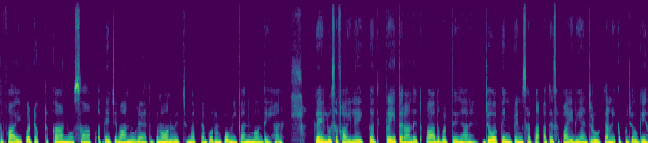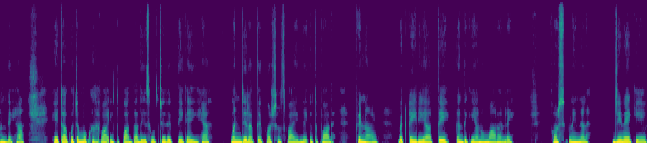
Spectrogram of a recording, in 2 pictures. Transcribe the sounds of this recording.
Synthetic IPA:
səpʰaːiːpɾoɖək̚ʈkaːnõːsaːpʰə̰t̪eːd͡ʒəʋaːnũːɾɛːt̪bənɔːnʋɪt͡ʃmət̪ɛ̃ːpʊɾənpuːmiːkãːnɪmãːnd̪eːɦən | kɾeːluːsəpʰaːiːləiːkəd̪kəiːt̪əɾãːd̪iːʊt̪paːd̪ʋəɾt̪ḭːd͡ʒaːneːd͡ʒoːpɪnpɪnsət̪ã̰ːʔət̪eːsəpʰaːiːd̪ijãːt͡ʃəɾuːɾt̪ãːləiːʔʊpd͡ʒoːɡiːɦʊnd̪eːɦã̰ː | eːt̪ãːkʊd͡ʒmʊkʰsəpʰaːḭːʊt̪paːd̪ãːd̪iːsuːɾt͡ʃiːd̪ɪt̪iːɡəiːɦɛː | mənd͡ʒelət̪eːpʰəɾʃsə̥pʰaːiːləiːʔʊt̪paːd̪ | pʰɪnaːɽ | bɛːkʈiːɾɪjaːt̪eːɡ̥ɪnd̪əɡɪjãːnũːmaːɾələː | pʰəɾʃkliːnəl | d͡ʒɪʋẽːkɪ

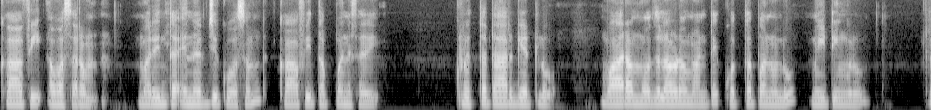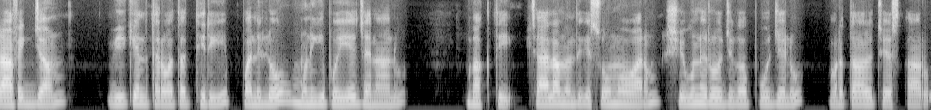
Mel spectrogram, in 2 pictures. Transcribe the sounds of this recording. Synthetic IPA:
kaːpʰiʔɐʋɐsɐɾɐmː | ɐɾint̪ɐʔenɐɾd͡ʒiːkɔːsɐmkaːpʰit̪ɐpːɐnisɐɾi | kɾut̪ːɐʈaːɾɡe̞ʈlṵ | ʋaːɾɐmːɔd̪ɐlaːʋɐɽɐmɐɳʈe̞ːkɔt̪ːɐpɐnulumiːʈiŋɡulu | ʈɾaːpʰik̚d͡ʒaːm | ʋiːkeɳɖ̚t̪ɐɾʋaːt̪ɐt̪iɾiɡipɐnilo̞ːmuniɡipo̞ːje̞ːd͡ʒɐnaːlu | bʱɐkt̪it͡ʃaːlaːmɐnd̪ik̬isɔːmɐʋaːɾɐmʃiʋuniɾo̞ːd͡ʒuɡaːpuːd͡ʒɐlu | ʋɾɐt̪aːlut͡ʃe̞ːst̪aːɾṵ

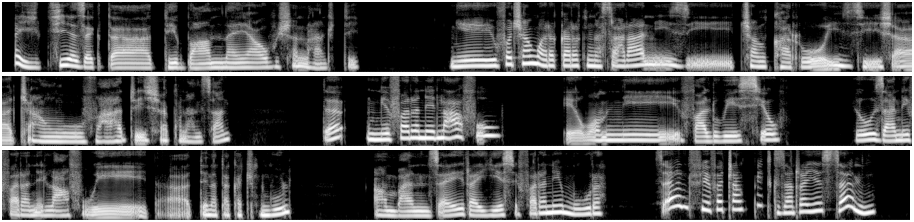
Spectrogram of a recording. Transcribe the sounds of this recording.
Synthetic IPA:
ait̪ʰiazakid̪ad̪̥ebaminajawuʃanaɳɖ͡ʐu̥t̪ʰi | ŋeefaʈ͡ʂaŋuaɾakaɾakiŋasaɾanḭzḭʈ͡ʂaŋukaɾoizḭʃa̰ʈ͡ʂaŋuv̥at̪uḭziʃa̰kunaniz̥ani̥ | d̪̥a | ŋefaɾanelafu | ḛwa̰miniv̥aluesew | ewzanefa̰ɾanelafṵwḛd̪̥a̰t̪enət̪akaʈ͡ʂiŋɡulu̥ | ambanizajraesefaɾanemuɾə | z̥a̰janifefəʈ͡ʂaŋupid̪i̥kizanirajeziz̥ani

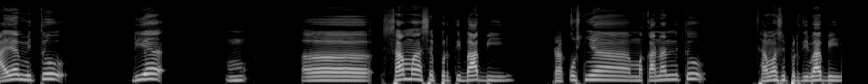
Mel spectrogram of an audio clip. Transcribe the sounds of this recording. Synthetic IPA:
ajamit̪u | dia | ə | samasɛpɛrt̪ibabi | rakusɲamakananit̪u | samas̬ɛpɛrt̪ibabi

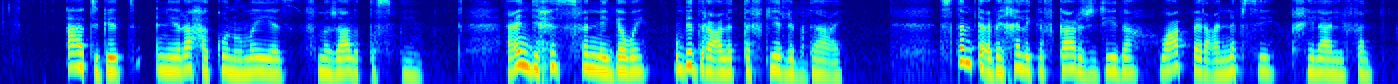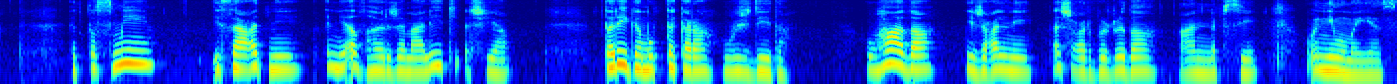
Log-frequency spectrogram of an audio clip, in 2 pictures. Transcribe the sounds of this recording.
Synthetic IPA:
ʔaʕt̪aɡɪd̪ʔɪnːiɾˤɑːħʔakuːnmʊmajːaz | fimaʒaːlɪt̪ːɑsˤmiːm | ʕɪnd̪iħɪzːfanːiɡawi | wɡʊd̪ɾˤɑʕalat̪ːafkiːɾɪlɪbd̪aːʕi | ʔɪst̪amt̪ɪʕbɪxalːɪkʔafkɑːɾˤd͡ʒɪd̪iːd̪a | waʕabːɪɾˤʕanːafsimɪnxɪlaːlɪlfanː | ʔɪt̪ːɑsˤmiːm | jsaːʕɪd̪ni | ʔɪnːiʔɑðˤɦɑɾˤd͡ʒamaːlɪjːalʔaʃjaːʔ | t̪ˤɑɾiːɡamʊb̚t̪akɑɾˤɑwɪʒd̪iːd̪a | wɦaːða | jɪd͡ʒʕalniʔaʃʕɑɾˤbɪrːɨd̪ˤɑ | ʕanːafsiwʔɪnːimʊmajːaz̥

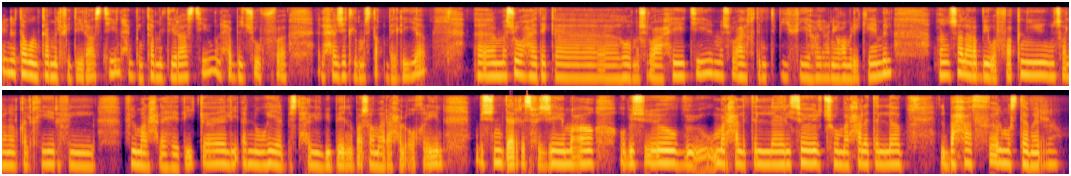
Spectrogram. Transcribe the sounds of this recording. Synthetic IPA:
ʔænæt̪ˤɑwːankæmːɪlfid̪ə̰ɾˤɑ̰ːst̪inħəbːnkæmːɪld̪əɾˤɑːst̪ʰiwnħəbːnʃṵːfɪlħaːʒɛːt̪ɪlmʊst̪aqbælɪjːa̰ | lmæʃɾuːʕhæðɛːkæ | ɦʊwːmæʃɾṵːʕaħajɛːt̪imæʃɾṵːʕalxd̪əmt̪bifiːɦæjaʕniʕʊmɾḭkʰɛːməlɪnʃæːʔlːˤɑɾˤɑbːijwæ̰fːɪqniwɪnʃæːʔlːɑnɪlqɑlxiːɾfifilmɑɾˤħalʔaɦɛðḭːklɪʔænːʊɦɪjːæbɛːʃt̪ħalːlbibɛːnɪ̰lbɑ̰ɾˤʃɑmɑ̰ɾˤɑ̰ːħɪ̰lʔʊ̰xɾḭːnbɛːʃnd̪ɑ̰rˤːə̰sfilʒæːmʕawbɛːʃ | mɑɾˤħalaɾisøt͡ʃmɑɾˤħala | lbaħaθlmʊst̪æmɪrː

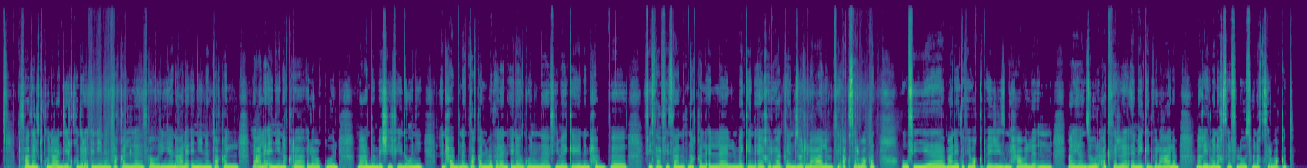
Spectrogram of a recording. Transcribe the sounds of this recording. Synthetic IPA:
nfɑðˤːɨlt̪kuːnʕand̪ilqʊd̪ɾˤɑʔɪnːinɪnt̪ɑqɪlθawɾɪjːanʕalæʔɪnːinɪnt̪ɑqɪlʕalæʔɪnːinɪqɾˤɑɪlʕʊquːlmaʕand̪hʊmbɛːʃifid̪uːni | nħɪbːnɪnt̪ɑqɪlmæθælænʔæːnɛnkuːnfimækɛːnnħɪb | fisaʕfiːsaʕnɪt̪nɑqːɑlʔɪlmækɛːnʔæːxəɾwɦɛːkːænzuːɾɪlʕaːlamfiʔɑqsɑɾˤwɑqt̪wfimaʕnɛːt̪ʰæfiwɑqt̪wæːʒɪznħaːwəlnmaʕnɛːhænzuːɾʔækθɑɾˤʔæmɛːkɪnfilʕaːləmːɪɣiːɾmænɪxsɪɾfluːswnɪɣsəɾwɑqt̪

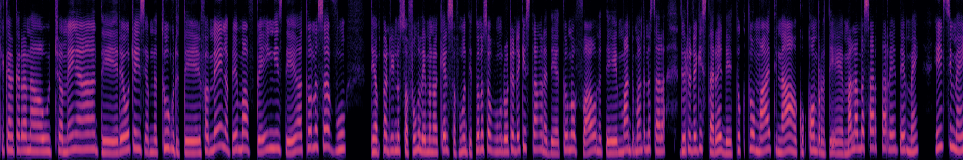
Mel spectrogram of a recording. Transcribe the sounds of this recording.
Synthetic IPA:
kikaɾakaɾanəuiʈ͡ʂəmeŋəd̪̥eɾeoɦʈ͡ʂəiziaminat̪uŋɡuɖ͡ʐəd̪̥erefəmeŋəbemavubeiɲizid̪eat̪onəsavu | d̪̥eamipaɳɖ͡ʐinosavuŋəlemanoakelsavuŋəd̪eat̪onasavuŋɾeoʈ͡ʂaɳɖ͡ʐekizi̥t̪aŋɡanəd̪eat̪onov̥aunəd̪̥emand̪umand̪unəsaləd̪̥eooʈ͡ʂaɳɖ͡ʐek̬izi̥t̪aɾed̪et̪oku̥t̪omat̪inakokombɾəd̪̥emalamasaɾit̪aɾed̪emeɲ | ivit͡simeɲ

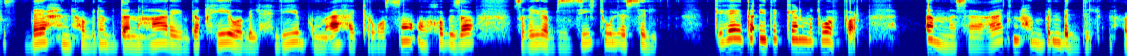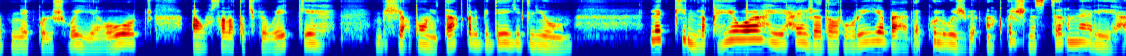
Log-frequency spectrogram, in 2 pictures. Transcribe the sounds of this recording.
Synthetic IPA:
fisˤːbɑħnħʊbːnəbd̪æʔnɦɑɾˤibəqhiːwabəlħliːbwmʕahækəɾwɑsˤɑ̃ʔwxʊbzasˤɣiːɾabəzːiːt̪wəlʕsəl | kæɦæd̪æʔəd̪ækæːnmʊt̪wæfːɑ̰ɾˤ | ʔæmːæsaʕaːt̪nħəbːnbæd̪ːəlnħʊbːnækʊlʃwæjːaɣuːt̪ʔæwsˤɑlɑt̪ˤɑt̪fæwækəhbæʃjoʕt̪ˤunit̪ˤɑqɑlbəd̪æjæljum | lækʰənəlqhəwaɦəjːħaʒad̪ˤɑɾuɾəjːabaʕd̪kʊlːwəʒba̰mænəqd̪əɾˤʃnəst̪æɣniʕlihæ

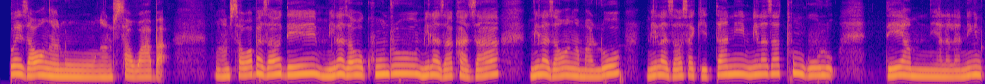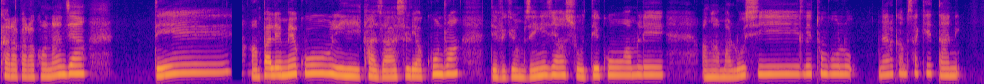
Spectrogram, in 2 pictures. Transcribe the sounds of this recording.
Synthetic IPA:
wezawaŋanuaŋanusawabə̰ | aŋanusawabəzawd̪emilazawakʰuɳɖ͡ʐumilazakazamilazawaŋamalo | milazawsaket̪animilazat̪ʰuŋɡulu | d̪̥eaminialalaniɲinikaɾakaɾakanand͡ʒa | d̪̥e | ampalemekuikʰazasileakuɳɖ͡ʐuad̪̥eavekewamizeɲiziasot̪ekuamile | aŋamalosilet̪uŋɡulu | miaɾakaminsaket̪ani

